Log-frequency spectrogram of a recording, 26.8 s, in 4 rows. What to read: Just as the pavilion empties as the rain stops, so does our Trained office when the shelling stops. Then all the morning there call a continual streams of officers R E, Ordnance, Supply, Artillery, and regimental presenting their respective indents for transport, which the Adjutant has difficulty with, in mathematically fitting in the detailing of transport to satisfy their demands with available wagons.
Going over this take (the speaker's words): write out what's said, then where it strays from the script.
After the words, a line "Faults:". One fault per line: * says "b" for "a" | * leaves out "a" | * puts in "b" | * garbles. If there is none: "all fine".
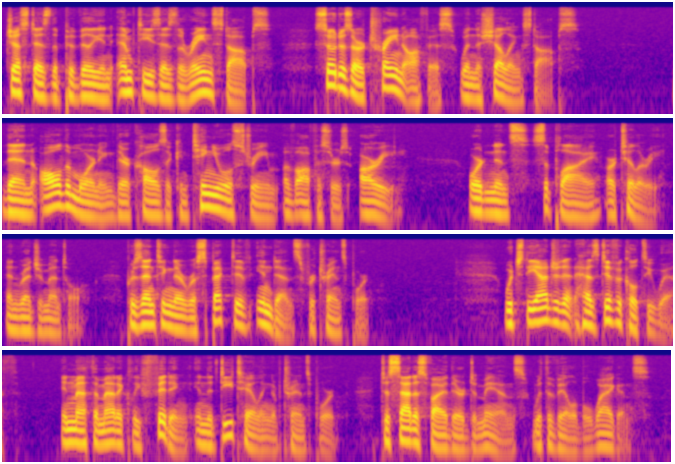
Just as the pavilion empties as the rain stops, so does our Train office when the shelling stops. Then all the morning there calls a continual stream of officers R E, Ordnance, Supply, Artillery, and regimental presenting their respective indents for transport, which the Adjutant has difficulty with, in mathematically fitting in the detailing of transport to satisfy their demands with available wagons.
Faults:
* says "Train" for "Trained"
* says "calls" for "call"
* says "stream" for "streams"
